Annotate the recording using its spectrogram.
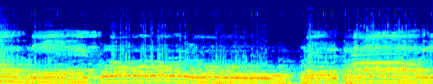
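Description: Devotional singing in a chanting style, one voice holding long, slowly bending notes, with a short break about three seconds in, over a steady low hum.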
